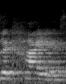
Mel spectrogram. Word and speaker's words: Zakius: Yeah, it's Zakius, not Zakius. And I was like, thank oh, you for I that heard.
